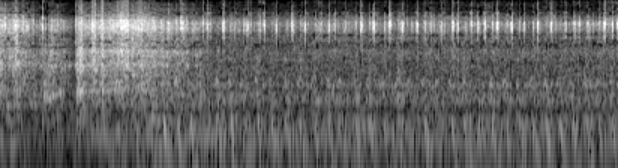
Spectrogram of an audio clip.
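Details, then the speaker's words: Hero Splendor Pro motorcycle idling with a light, fast, slightly uneven metallic rattle like a timing chain, even though the timing chain was replaced not long ago; chain-like rattle at idle. "यह हल्की हल्की जो नचना की आवाज आ रही है वीर से यह आवाज आ रही है"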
